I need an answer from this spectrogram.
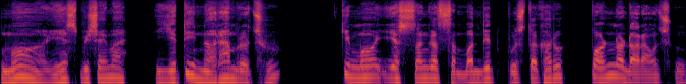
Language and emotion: Nepali, fearful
